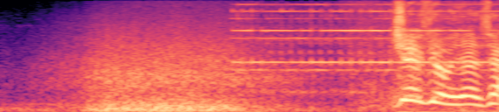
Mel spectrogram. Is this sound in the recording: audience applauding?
no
